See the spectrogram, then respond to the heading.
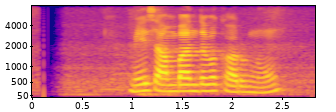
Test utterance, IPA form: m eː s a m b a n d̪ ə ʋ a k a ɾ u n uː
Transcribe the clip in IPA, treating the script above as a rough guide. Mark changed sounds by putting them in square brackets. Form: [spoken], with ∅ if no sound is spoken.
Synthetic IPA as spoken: m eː s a m b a n d̪ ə ʋ [ə] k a ɾ u n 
